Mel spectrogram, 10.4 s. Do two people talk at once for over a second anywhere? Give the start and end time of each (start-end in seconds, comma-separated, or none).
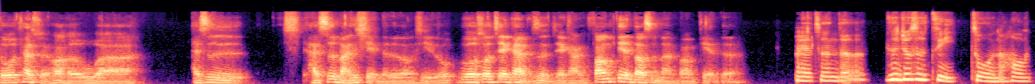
none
